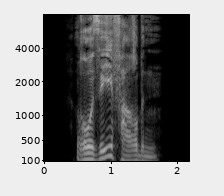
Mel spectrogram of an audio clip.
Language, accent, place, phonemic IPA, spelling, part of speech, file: German, Germany, Berlin, /ʁoˈzeːˌfaʁbn̩/, roséfarben, adjective, De-roséfarben.ogg
- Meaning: rosé (pale pink in colour)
